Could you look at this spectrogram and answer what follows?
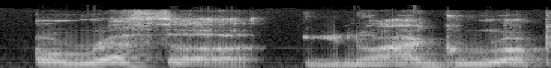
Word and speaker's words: Oretha: It's Oretha.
